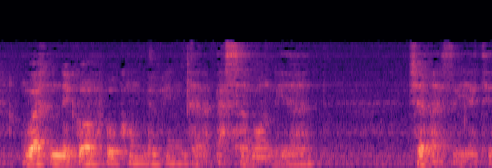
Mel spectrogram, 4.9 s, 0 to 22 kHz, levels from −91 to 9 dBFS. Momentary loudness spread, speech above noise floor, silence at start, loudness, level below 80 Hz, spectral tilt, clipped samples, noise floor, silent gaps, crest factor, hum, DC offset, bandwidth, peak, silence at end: 14 LU; 22 dB; 0 s; -22 LUFS; -62 dBFS; -5.5 dB/octave; under 0.1%; -44 dBFS; none; 22 dB; none; under 0.1%; 8 kHz; -2 dBFS; 0 s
